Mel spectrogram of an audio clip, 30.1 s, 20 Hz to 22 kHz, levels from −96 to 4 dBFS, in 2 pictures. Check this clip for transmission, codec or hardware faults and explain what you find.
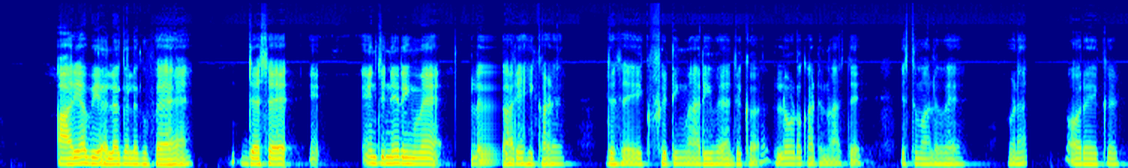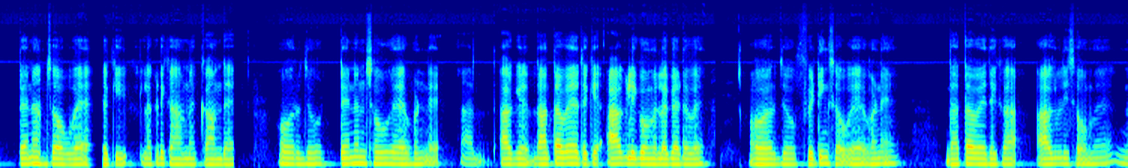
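Three transmission faults show up in this speech clip, all from network delivery.

From 6.03 to 6.35 s there is repeated packet loss (robotic sound). Audio arrived with four separate holes, the longest 57 ms, and each was patched by extending the preceding sound. About a third of that span is concealment, so the speech turns choppy.

At 6.43 to 6.71 s and at 16.19 to 16.42 s the sound smears into a continued buzz, and a chunk of speech is missing when it resumes. The first stretch stays filled throughout. The second fades to about 0.12 s of silence. The likely cause is a long network dropout in each case.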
